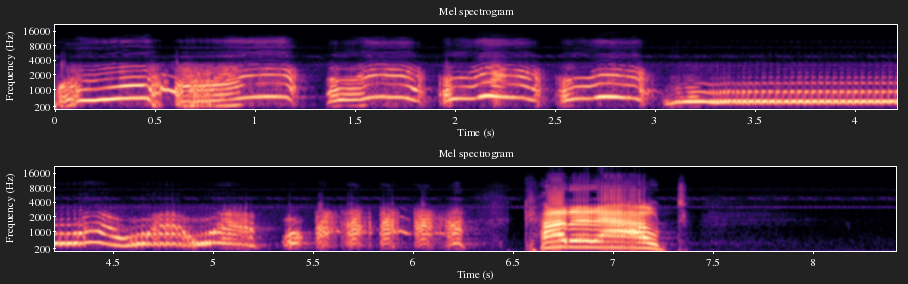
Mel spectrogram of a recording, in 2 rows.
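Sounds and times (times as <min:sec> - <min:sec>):
person imitating monkey calls with whoops, hoots and yelps: 0:00.0 - 0:06.4
speech: 0:06.6 - 0:07.4.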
